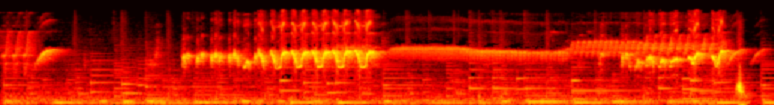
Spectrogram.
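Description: Cendet matahari singing rapid, warbled whistles that swoop up and down, then a long steady whistle and another burst of quick trills, over soft background music.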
